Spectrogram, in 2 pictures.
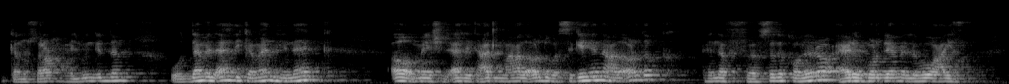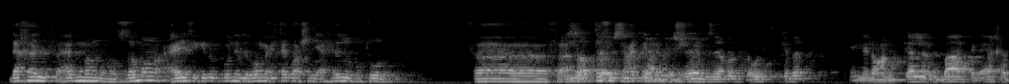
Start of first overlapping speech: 15.7 s

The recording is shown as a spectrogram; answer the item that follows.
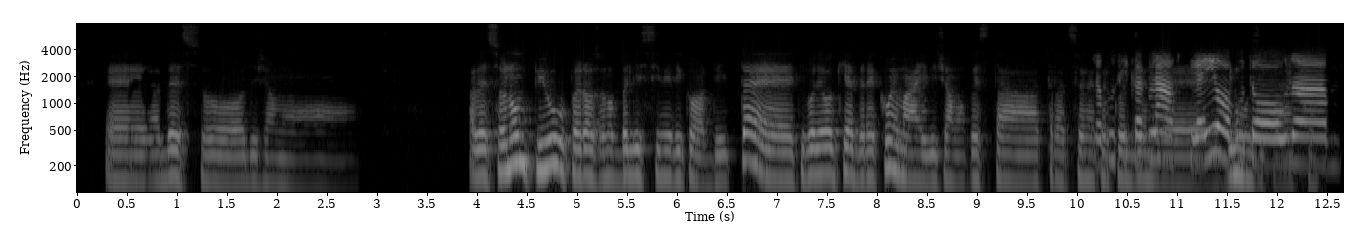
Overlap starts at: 10.2 s

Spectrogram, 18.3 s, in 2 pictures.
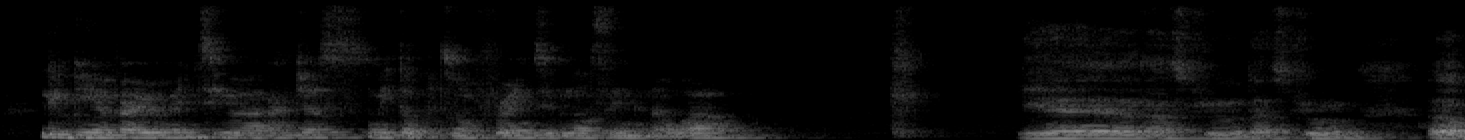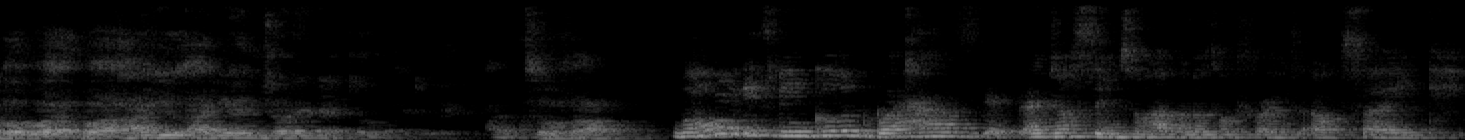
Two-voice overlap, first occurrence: none

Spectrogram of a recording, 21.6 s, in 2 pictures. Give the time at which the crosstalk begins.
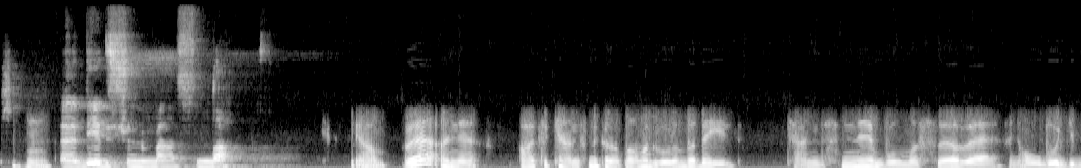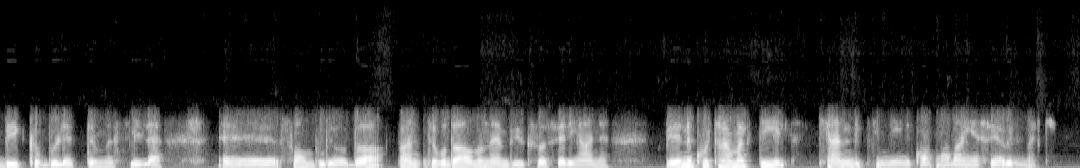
none

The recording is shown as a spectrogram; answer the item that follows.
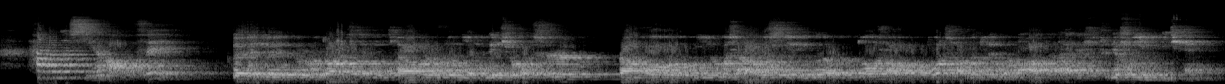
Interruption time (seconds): none

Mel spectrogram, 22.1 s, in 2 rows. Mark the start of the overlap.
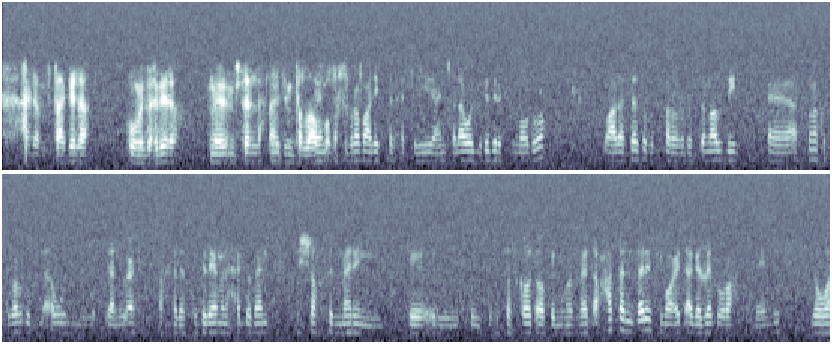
3.2 s

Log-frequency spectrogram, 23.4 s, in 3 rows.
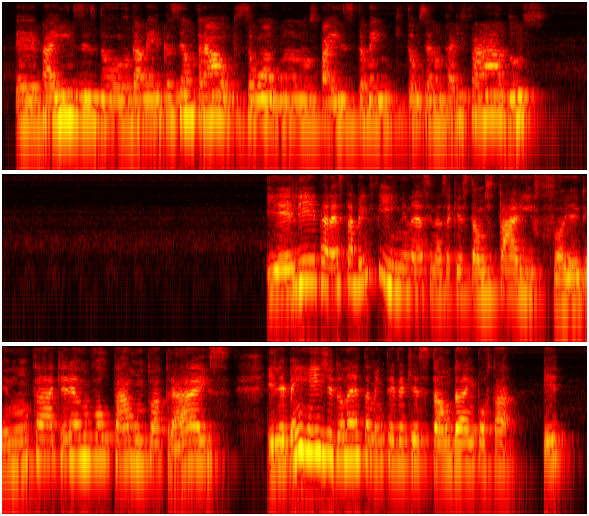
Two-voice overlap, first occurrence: none

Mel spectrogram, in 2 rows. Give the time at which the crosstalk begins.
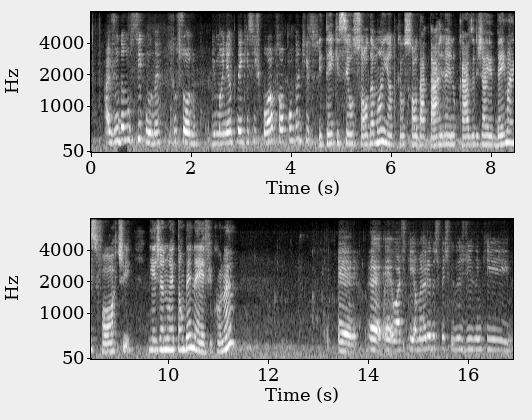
none

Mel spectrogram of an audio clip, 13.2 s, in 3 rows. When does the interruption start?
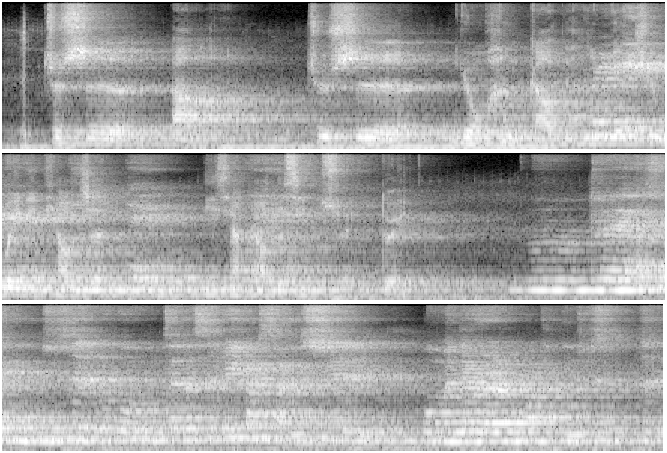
3.8 s

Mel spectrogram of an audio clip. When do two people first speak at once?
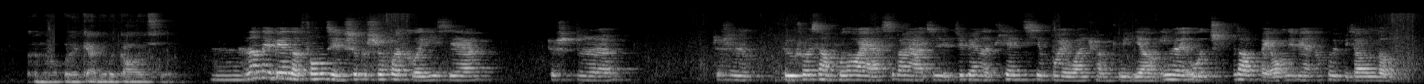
none

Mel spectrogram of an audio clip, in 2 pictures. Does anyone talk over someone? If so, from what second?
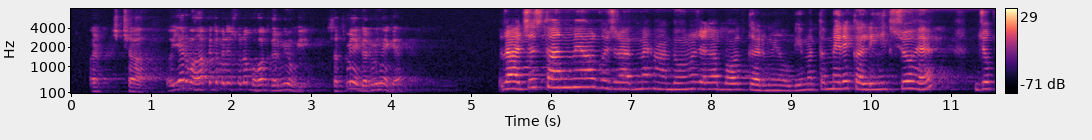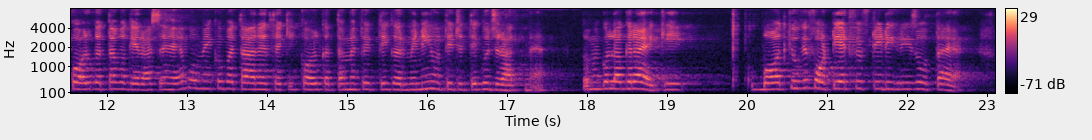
none

